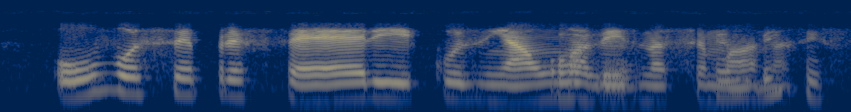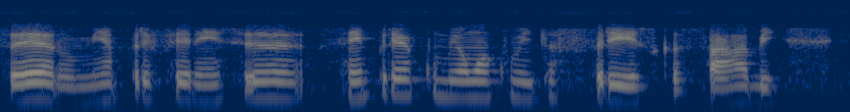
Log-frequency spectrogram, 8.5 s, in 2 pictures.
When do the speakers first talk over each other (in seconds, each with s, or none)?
2.8 s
